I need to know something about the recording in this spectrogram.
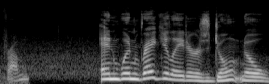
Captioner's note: water rushing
